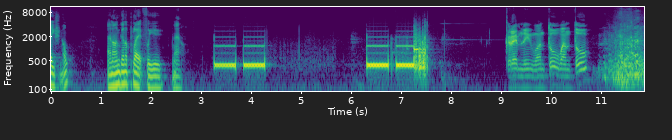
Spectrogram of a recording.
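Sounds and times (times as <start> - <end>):
speech: 0.0 - 0.5, 1.1 - 2.7, 9.2 - 11.8
telephone ringing down a phone line on a tape recording: 3.3 - 4.4, 6.3 - 8.6
laughter: 10.9 - 11.8.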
